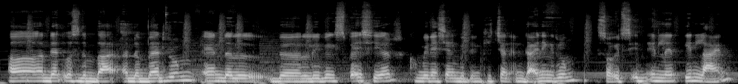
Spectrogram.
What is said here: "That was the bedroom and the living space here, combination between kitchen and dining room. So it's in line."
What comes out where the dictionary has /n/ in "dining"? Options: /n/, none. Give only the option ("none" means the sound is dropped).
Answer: /n/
